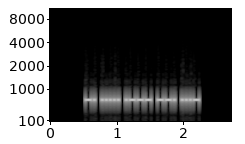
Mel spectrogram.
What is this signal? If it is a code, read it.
Morse code, heard as a keyed tone, about 37 wpm, 700 Hz. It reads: N5JGV
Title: USA Call Signs - 5 Characters - 4x Character Spacing - 40wpm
